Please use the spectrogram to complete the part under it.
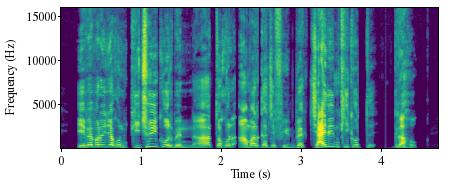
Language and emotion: Bengali, disgusted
